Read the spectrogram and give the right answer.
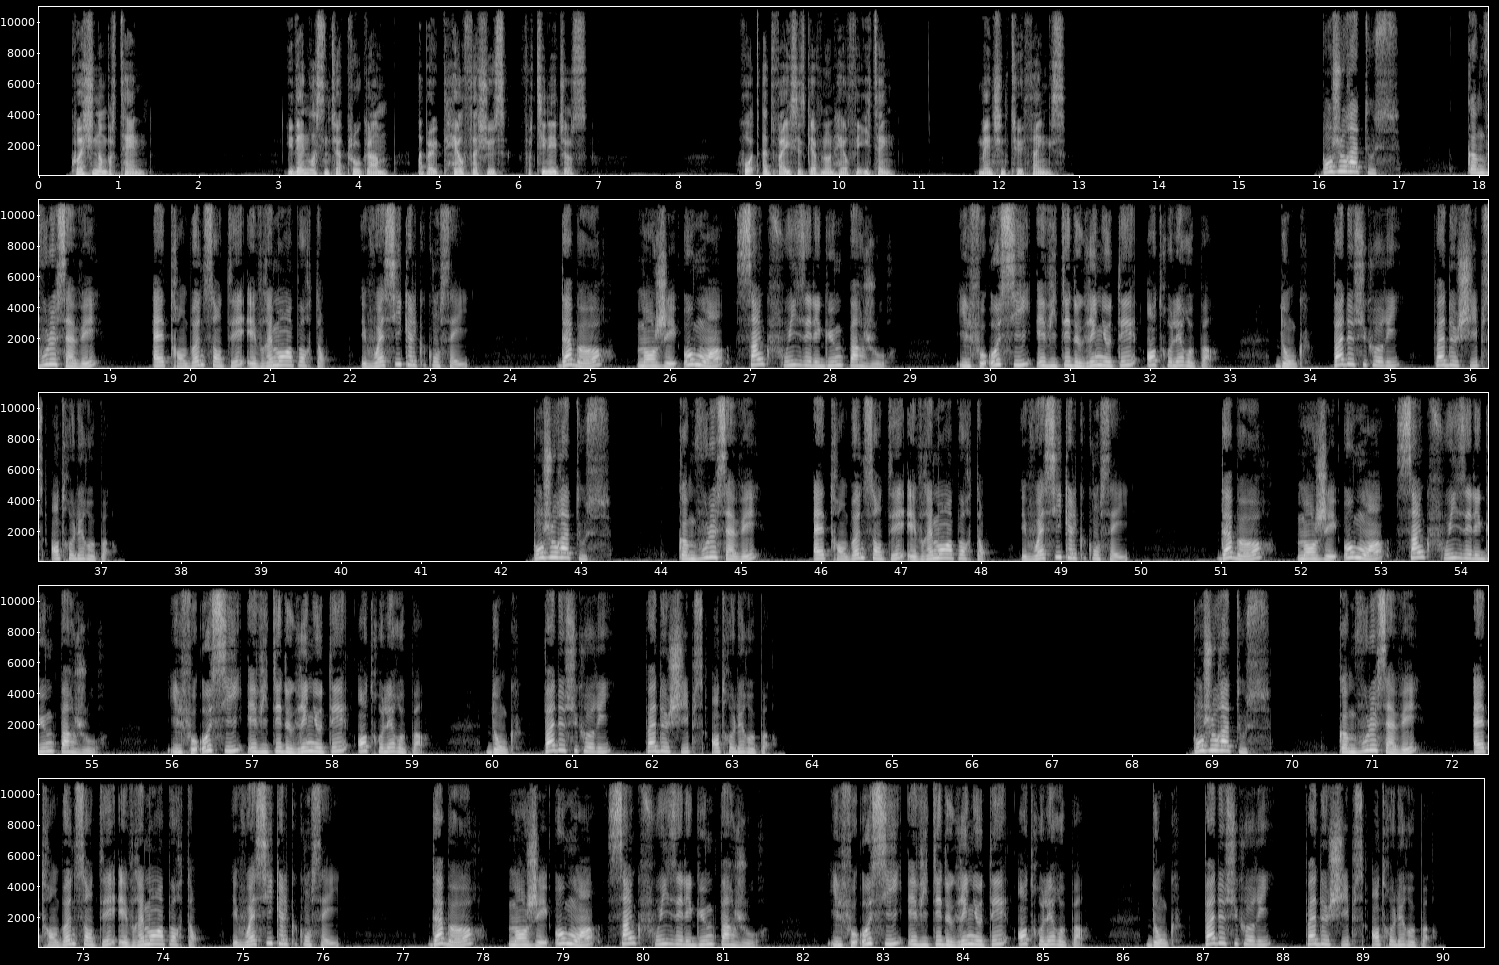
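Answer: Eat at least 5 fruit and vegetables a day; avoid snacking between meals (no sweets or crisps)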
